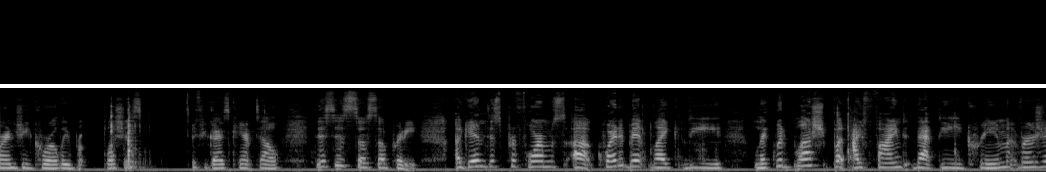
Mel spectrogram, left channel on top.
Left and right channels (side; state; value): left; silent; digital silence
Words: corally blushes. If you guys can't tell, this is so, so pretty. Again, this performs quite a bit like the liquid blush, but I find that the cream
